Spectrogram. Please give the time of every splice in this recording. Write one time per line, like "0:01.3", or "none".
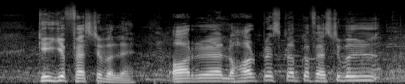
none

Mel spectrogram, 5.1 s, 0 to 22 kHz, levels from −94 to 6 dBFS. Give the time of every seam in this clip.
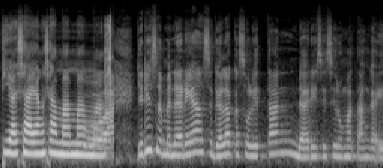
0:01.6

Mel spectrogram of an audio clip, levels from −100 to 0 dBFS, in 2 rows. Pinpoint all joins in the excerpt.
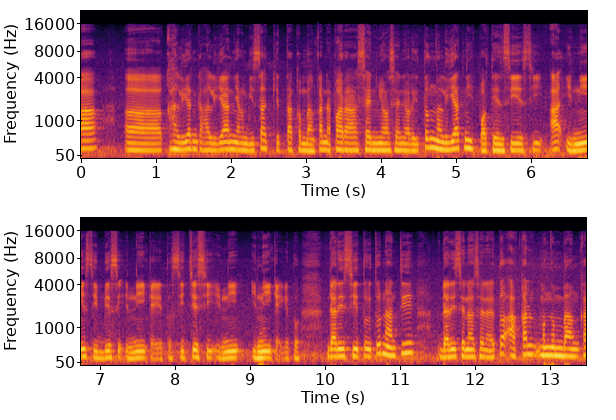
0:03.3

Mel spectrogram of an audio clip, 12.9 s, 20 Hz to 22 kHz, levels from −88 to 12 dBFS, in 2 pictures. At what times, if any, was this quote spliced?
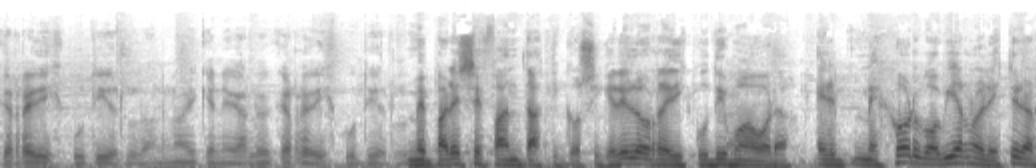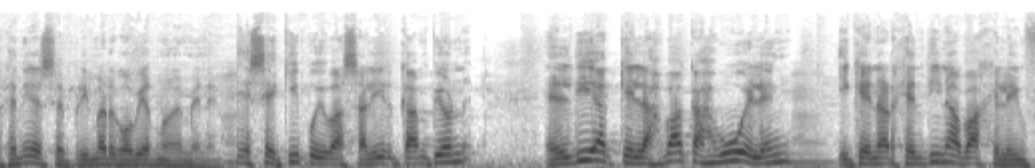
0:01.0
0:05.0
0:08.0

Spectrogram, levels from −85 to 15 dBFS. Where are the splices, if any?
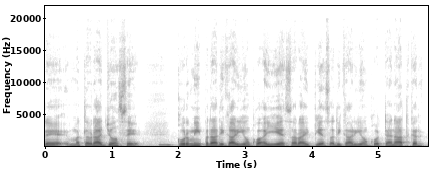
none

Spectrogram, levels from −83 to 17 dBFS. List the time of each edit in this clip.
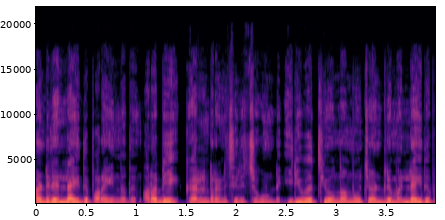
0:01.1

